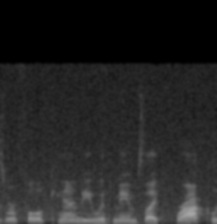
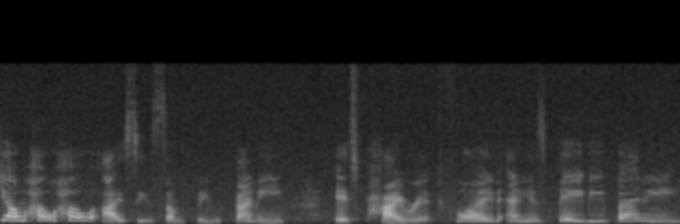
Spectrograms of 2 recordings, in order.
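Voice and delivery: gleeful, high, loud, drawn-out squeal of delight; 8 semitones higher, 7 dB louder than usual. A narrator reads a character spotting friends hiding behind garbage cans, squealing with delight. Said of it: "Leona squealed with delight".

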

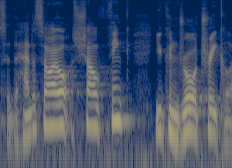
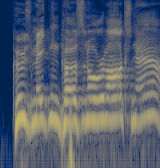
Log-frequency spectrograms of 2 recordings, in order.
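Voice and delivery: raised, gloating, triumphant voice; 7 semitones higher, 6 dB louder than usual. Narrator reads the Hatter's reply to Alice, triumphant. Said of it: "the Hatter asked triumphantly".

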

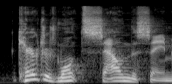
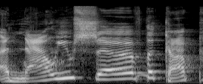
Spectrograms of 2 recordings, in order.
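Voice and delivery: put-on British accent, high-pitched, teacher voice; 7 semitones higher than usual. Retelling how he mimicked the teacher, british accent imitating the teacher. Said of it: "he starts doing this British accent".

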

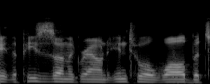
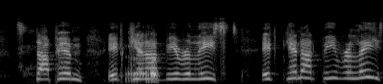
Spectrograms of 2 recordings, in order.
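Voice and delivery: shrill, frantic, high, loud yell; 13 semitones higher, 7 dB louder than usual. At the end of the round, Exethanter comes up, yelling. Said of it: "he'll start yelling".

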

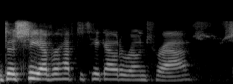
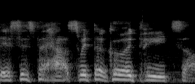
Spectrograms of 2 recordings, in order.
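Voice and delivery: uncanny, scavenging raccoon-like animal voice. Imagining raccoons showing up at a friend's party house; raccoon voice. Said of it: "I love your raccoon impression".

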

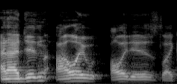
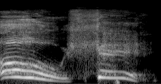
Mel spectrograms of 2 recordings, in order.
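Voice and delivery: sudden, shrill, startled, loud shocked swearing cry; 10 dB louder than usual. Retelling being scared by a splash: imitating own startled loud swear. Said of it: "extremely fucking loud".

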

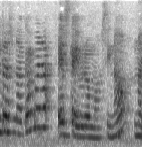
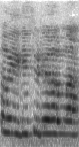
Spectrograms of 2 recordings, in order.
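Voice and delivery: slow, laughing a lot through the words. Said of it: "Te estás riendo mucho".

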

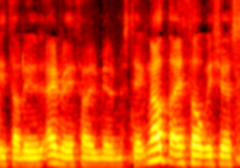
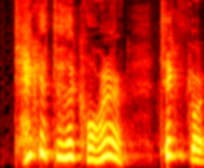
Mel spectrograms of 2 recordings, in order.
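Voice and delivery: mock, very high, shrill screaming, repeated; 11 semitones higher, 4 dB louder than usual. Retelling watching a match on tv: retelling screaming at the tv. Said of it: "I was screaming at him".

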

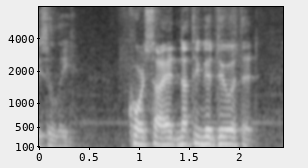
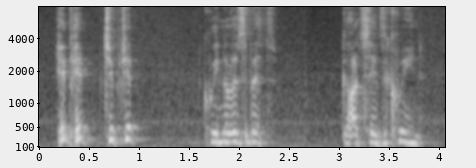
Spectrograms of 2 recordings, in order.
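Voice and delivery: sexy, high-pitched fake South African accent; 5 semitones higher than usual. In a comedy video about making tea, speaking in a sexy fake south african accent. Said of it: "in my sexy South African fake voice".

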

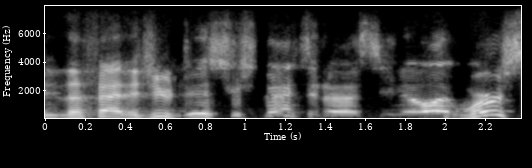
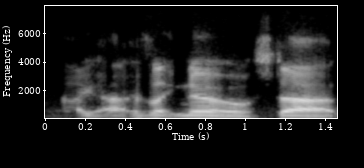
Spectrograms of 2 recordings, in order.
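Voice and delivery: plain

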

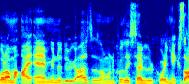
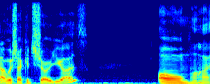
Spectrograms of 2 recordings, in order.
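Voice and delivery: genuinely shaking, shaken up, trembling voice. Talking to viewers after replaying a scary game stage, genuinely shaking. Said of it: "I'm genuinely shaking".

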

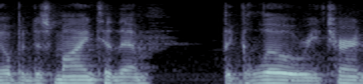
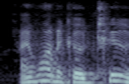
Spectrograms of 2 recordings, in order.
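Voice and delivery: firm, insistent voice, pitched up; 7 semitones higher than usual. Dougie insists on going along with the others: insistent. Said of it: "Dougie insisted".

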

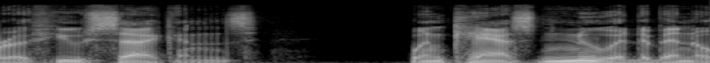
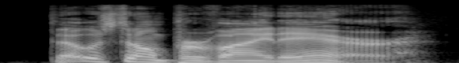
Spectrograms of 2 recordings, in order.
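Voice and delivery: condescending tone with a pitched-up voice; 7 semitones higher, 4 dB louder than usual. A crewman answers Zenfor, who offers to go, condescending tone. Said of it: "his tone condescending".

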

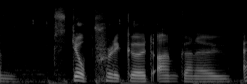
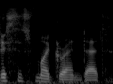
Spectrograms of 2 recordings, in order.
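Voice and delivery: soft, hushed half-whisper under the breath; 5 semitones lower, 6 dB quieter than usual. Delivering the killing blow in character in the game: half-whispering. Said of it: "but I'm gonna whisper in".

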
